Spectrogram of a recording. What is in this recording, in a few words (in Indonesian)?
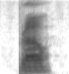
"brauw" dengan, Mpur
